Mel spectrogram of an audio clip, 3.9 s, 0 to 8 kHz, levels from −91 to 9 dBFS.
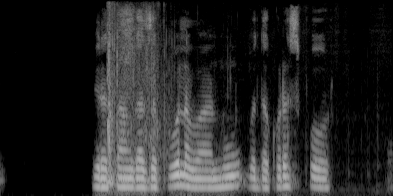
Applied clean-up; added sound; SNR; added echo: none; Liquid; 13 dB; none.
